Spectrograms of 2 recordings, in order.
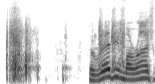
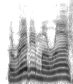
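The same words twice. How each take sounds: First: "The Rebbe Marash" stretched very slowly, each word drawn out; drawn-out restart. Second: Said in the usual way. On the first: Shown as a demonstration. Teller restarting the tale for the listener: slowly drawn-out "The Rebbe Marash".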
